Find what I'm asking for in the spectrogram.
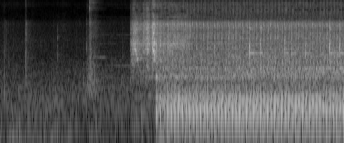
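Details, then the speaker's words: Piaggio Fly scooter on its centre stand, after a very basic test ride, starts and settles into a fast idle with a light, irregular metallic rattle over the beat. The owner first suspected the rollers, but it is centrifugal clutch rattle, said to be common on these scooters. "so i just took it for a very very basic test one it's got a bit of a clutch noise um it's quite common with these a bit of a clutch rattle i thought it was rollers up first but listen"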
